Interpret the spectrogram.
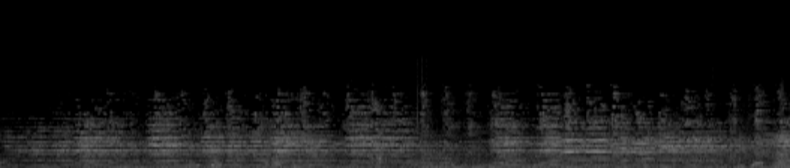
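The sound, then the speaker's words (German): A telephone belonging to a man sitting beside the listener rings with a steady, sustained metallic jangle that carries through the whole stretch, while murmuring voices sit faintly underneath; the man then answers it. “der Typ neben dir ähm, geht ans Telefon und sagt, Carlos hier”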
